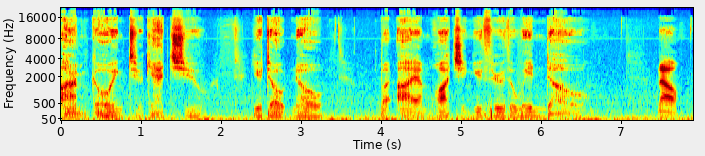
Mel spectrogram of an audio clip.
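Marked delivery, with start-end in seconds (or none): 0.0-6.3 creepy, low, hushed, put-on spooky voice. Speaker demonstrates how to get a spooky voice on: spooky voice. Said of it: "Spooky voice".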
